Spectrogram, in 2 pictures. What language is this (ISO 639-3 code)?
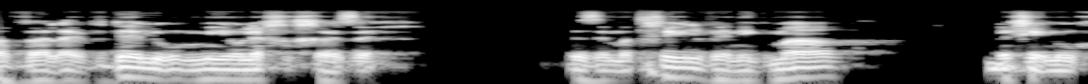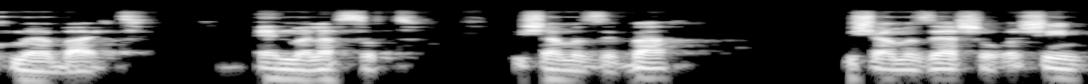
heb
